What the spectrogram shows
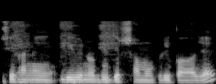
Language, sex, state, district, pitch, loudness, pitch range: Bengali, male, West Bengal, Jhargram, 105 Hz, -18 LUFS, 100-110 Hz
